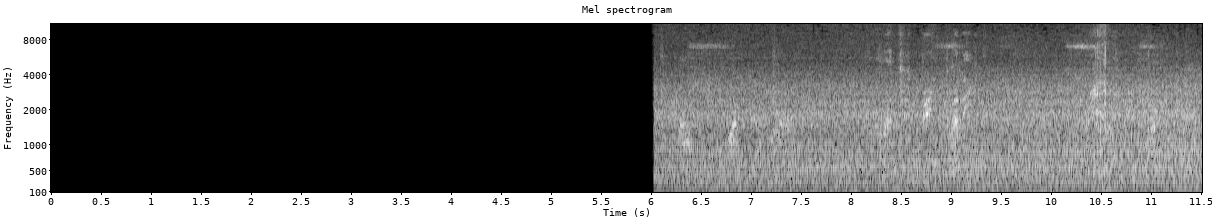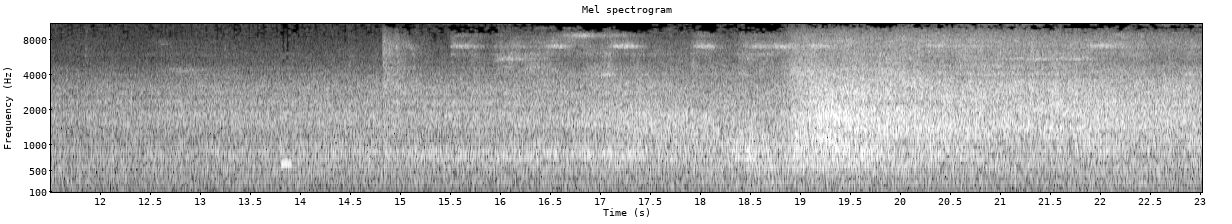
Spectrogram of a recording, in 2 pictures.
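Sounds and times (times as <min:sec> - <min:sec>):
distant train rumble: 0:06.0 - 0:23.0
car passing: 0:06.1 - 0:23.0.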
